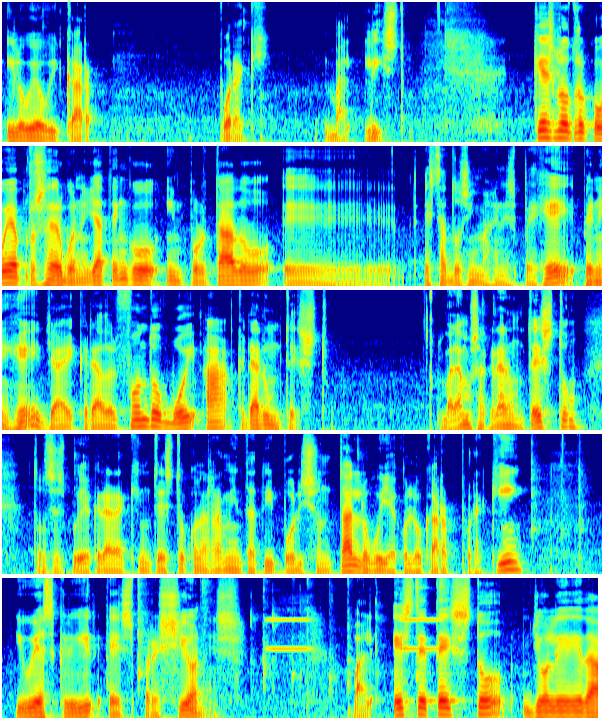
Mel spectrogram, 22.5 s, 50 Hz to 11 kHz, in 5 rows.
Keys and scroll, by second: 18.3-21.2 typing.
